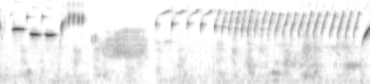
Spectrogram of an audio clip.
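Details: Long-singing canary used to stimulate other canaries: short whistled notes, a soft raspy patch, then a quick even trill of repeated chirps, roughly four per second.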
